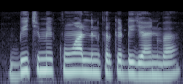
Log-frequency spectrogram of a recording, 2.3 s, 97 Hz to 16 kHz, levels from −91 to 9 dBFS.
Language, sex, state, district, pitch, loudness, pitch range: Bhojpuri, female, Jharkhand, Palamu, 200 Hz, -18 LUFS, 175-215 Hz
